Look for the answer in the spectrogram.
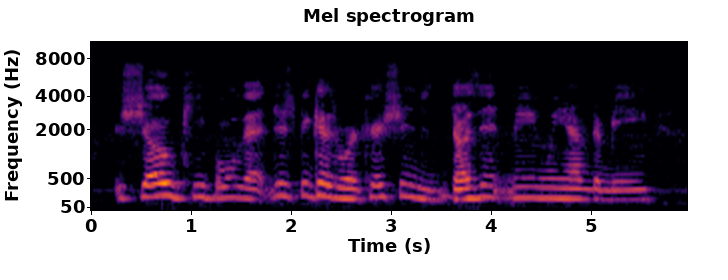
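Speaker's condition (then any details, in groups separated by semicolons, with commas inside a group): Cerebral palsy; from birth, uses wheelchair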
